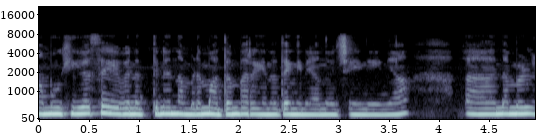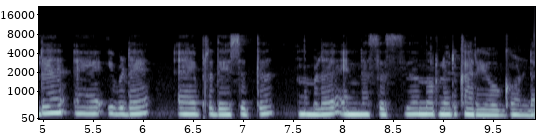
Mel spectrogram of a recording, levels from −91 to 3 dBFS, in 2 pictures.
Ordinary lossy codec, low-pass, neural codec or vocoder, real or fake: none; none; none; real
